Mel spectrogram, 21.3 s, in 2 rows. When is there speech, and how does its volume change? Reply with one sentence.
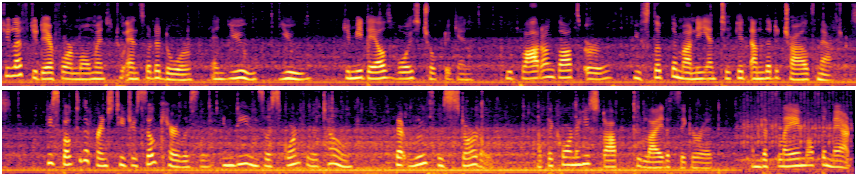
The speech can be heard from 0.0 to 21.2 s, at a steady volume.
